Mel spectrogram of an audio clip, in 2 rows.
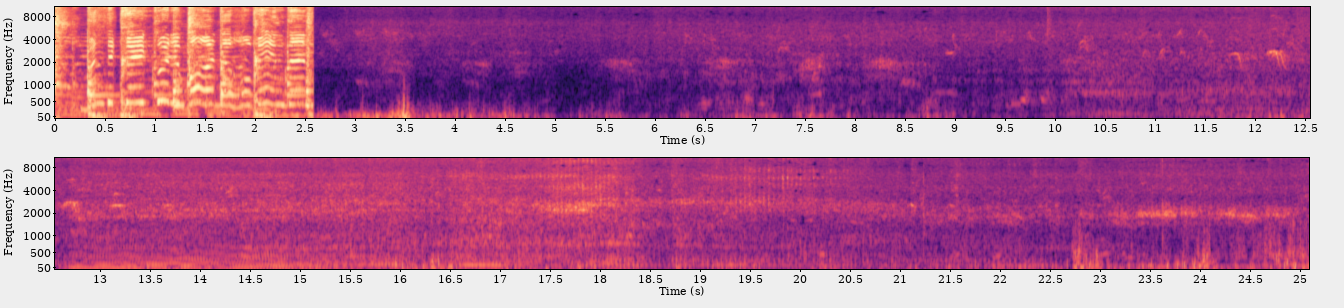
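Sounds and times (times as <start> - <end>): vehicle engine running: 10.9 - 24.3.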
